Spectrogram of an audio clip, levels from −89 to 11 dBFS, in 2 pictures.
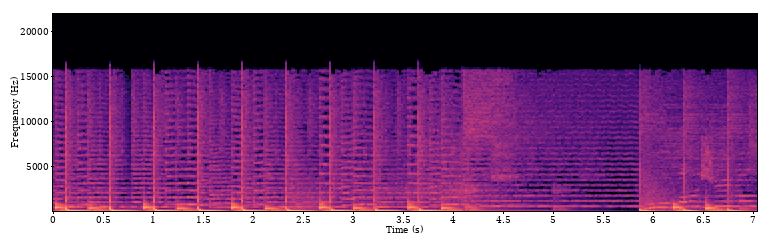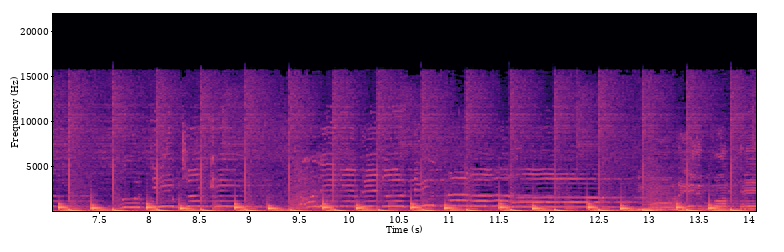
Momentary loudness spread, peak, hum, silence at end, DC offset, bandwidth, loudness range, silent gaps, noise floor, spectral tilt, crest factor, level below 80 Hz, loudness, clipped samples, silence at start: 10 LU; 0 dBFS; none; 0 s; under 0.1%; 16.5 kHz; 5 LU; none; -34 dBFS; -6 dB/octave; 14 dB; -16 dBFS; -15 LUFS; under 0.1%; 0 s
